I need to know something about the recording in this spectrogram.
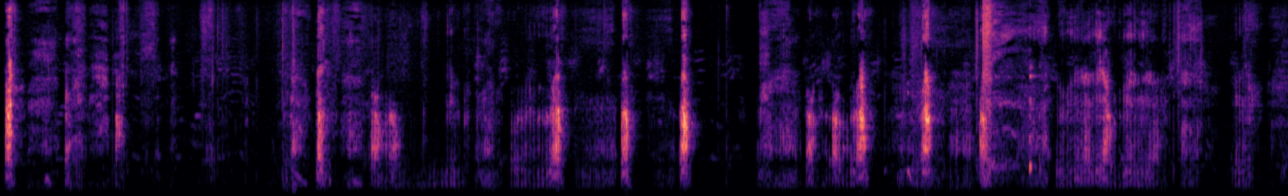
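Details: One-year-old French bulldog making funny sounds and barking while trying to lick a face: a long run of snorting grunts, whines and sharp short yaps, uneven and busy throughout, with close handling noise.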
